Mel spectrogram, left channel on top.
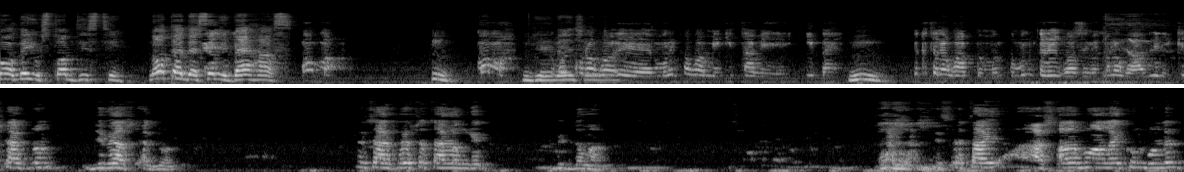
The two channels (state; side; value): different; both; correlation 0.00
